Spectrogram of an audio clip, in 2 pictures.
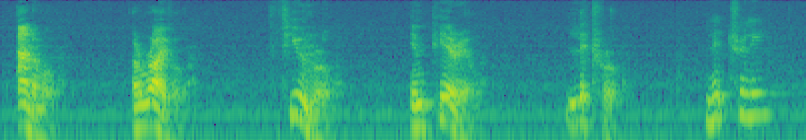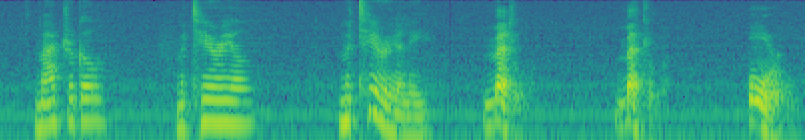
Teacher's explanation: the short a2 sound is almost always the sound of the letter a in the word ending al when this syllable is unstressed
